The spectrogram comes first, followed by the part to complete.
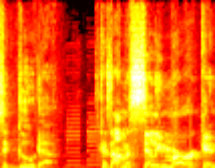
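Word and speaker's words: Gouda: that's pretty funny yeah Germans say it's a ga and I'm like which I get because that's actually like how it's pronounced like you sound it out g u it would be G but everybody says guda like every everywhere in America that's not like a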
